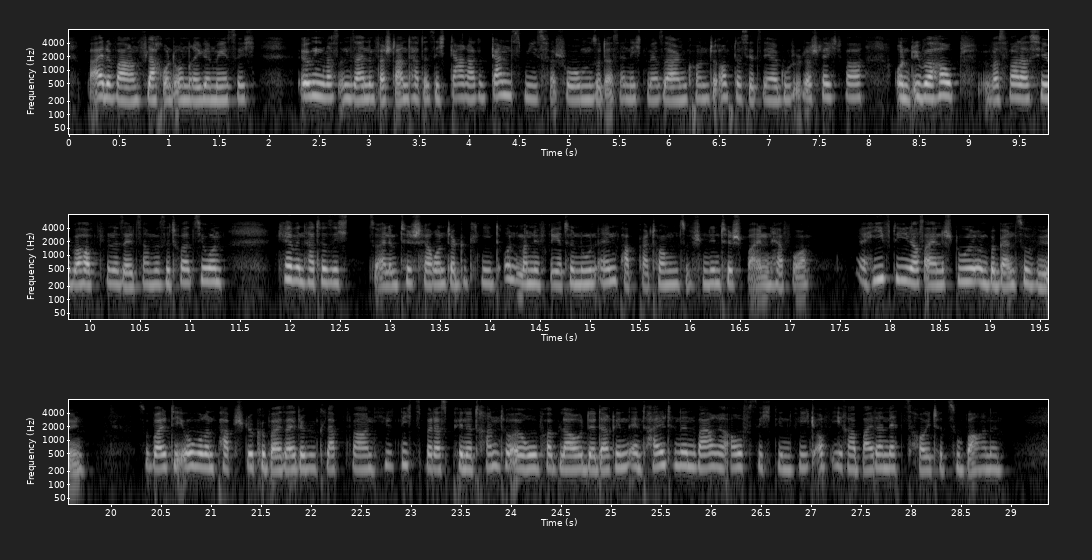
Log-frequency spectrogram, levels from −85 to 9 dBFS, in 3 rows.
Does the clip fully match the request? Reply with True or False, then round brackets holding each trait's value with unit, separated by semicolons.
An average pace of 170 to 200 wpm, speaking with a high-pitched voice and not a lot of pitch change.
True (190 wpm; 235 Hz; 1.8 semitones)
